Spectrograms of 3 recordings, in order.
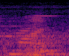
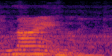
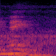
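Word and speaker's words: nein: And I don't want to hear name, yeah? Because you have the tendency from English to say name. So I am now stressing it. This combination of letters is a I.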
